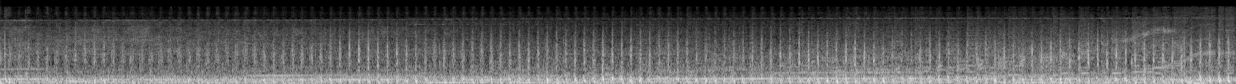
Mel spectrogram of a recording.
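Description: Helicopter carrying the camera: its rotor blades chop rapidly and evenly over a steady engine hum.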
